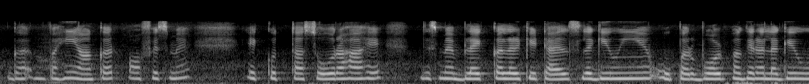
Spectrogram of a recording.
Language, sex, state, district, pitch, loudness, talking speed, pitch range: Hindi, female, Bihar, Madhepura, 265 Hz, -21 LUFS, 170 wpm, 255-275 Hz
